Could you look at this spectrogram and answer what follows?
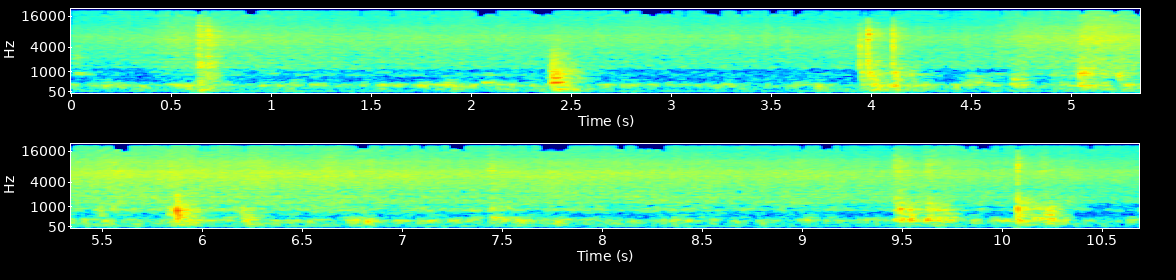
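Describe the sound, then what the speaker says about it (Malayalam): Neem and curry leaves are stirred in a hot pan: a steady sizzling hiss with occasional sharp scrapes and knocks of the spoon against the pan, close and clear, with no talking. "ഇത് നന്നായിട്ട് ഇളക്കിയിട്ട് മൂടി വെച്ച് കൊടുത്താൽ മതി."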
